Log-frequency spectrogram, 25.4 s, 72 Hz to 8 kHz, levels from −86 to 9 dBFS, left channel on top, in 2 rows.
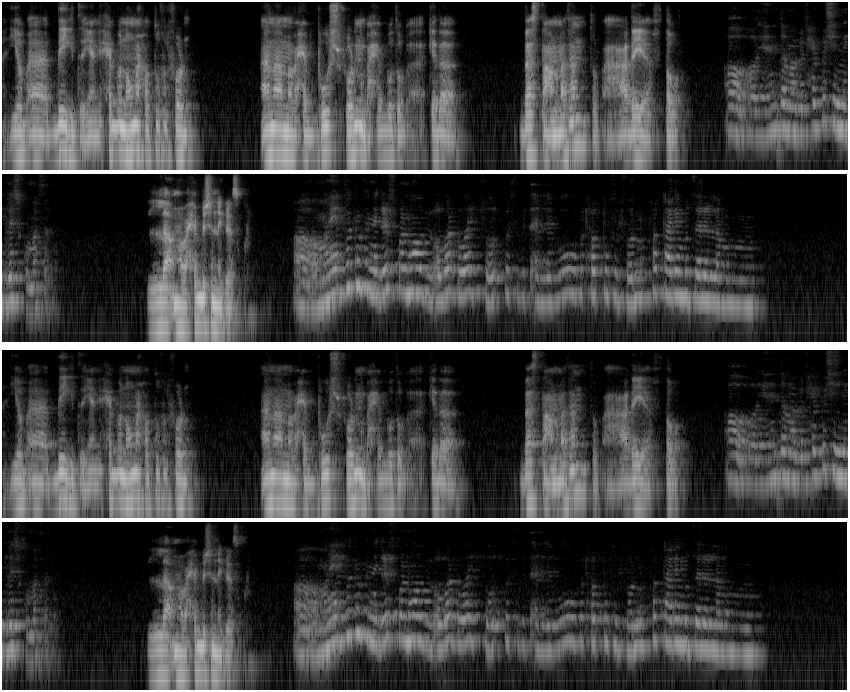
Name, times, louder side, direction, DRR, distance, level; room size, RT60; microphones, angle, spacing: voice 1, 0.0-2.9 3.9-6.8 7.8-10.2 14.9-16.5, left 4 dB, 85° left, 0.7 m, -27 dB
voice 2, 10.8-13.5 17.1-24.0, left 1 dB, 45° left, 3.2 m, -38 dB
21.5 x 15.0 x 3.6 m
head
